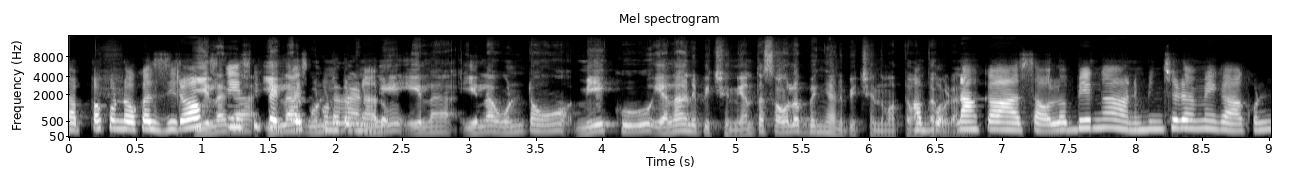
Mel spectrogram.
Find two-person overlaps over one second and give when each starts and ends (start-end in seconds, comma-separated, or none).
1.0-2.4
